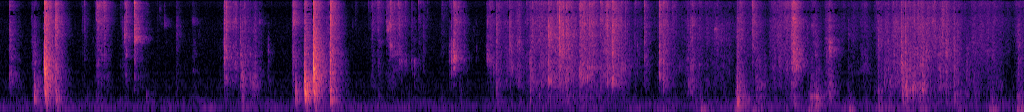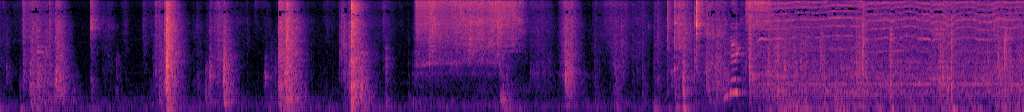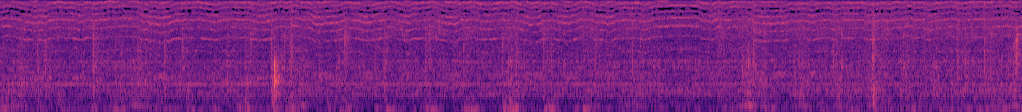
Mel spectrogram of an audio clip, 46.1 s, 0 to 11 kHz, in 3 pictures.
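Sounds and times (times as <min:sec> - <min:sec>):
tap running: 0:26.6 - 0:46.0.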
